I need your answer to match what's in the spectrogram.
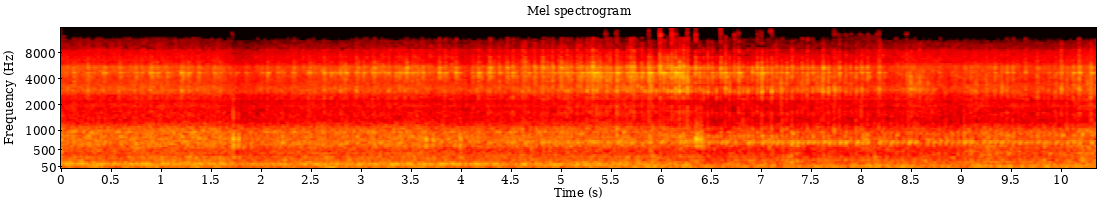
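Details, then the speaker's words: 2001 Ford Ranger, slow rolling at walking speed: low rumble with faint clicking rattle from under the truck, from the worn front driveshaft CV joint; also driver-side vibration at 50-60 mph, ongoing over a month; CV joint later rebuilt. "I've had this annoying loud clicking rattling sound coming from the bottom of the truck my speeds are about walking speeds and you will tend to hear it very loud"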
